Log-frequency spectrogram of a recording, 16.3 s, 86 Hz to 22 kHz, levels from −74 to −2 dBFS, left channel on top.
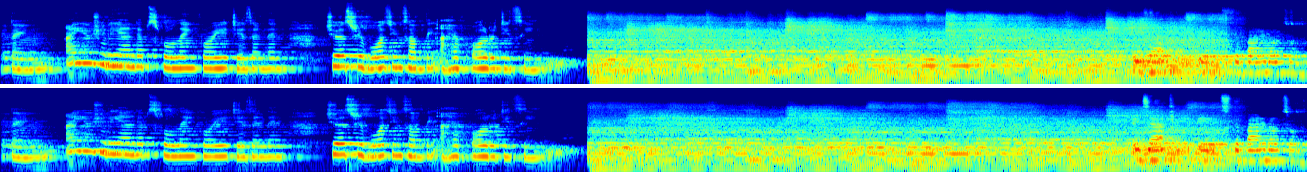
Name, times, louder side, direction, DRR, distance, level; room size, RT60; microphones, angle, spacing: voice 1, 0.0-7.0 8.5-8.6 12.3-12.5, left 1 dB, 25° left, 3 dB, 2.6 m, -26 dB
sound 1, 7.3-15.3, left 1 dB, 55° left, 4.9 m, -24 dB
voice 2, 14.1-16.3, right 1 dB, 60° right, 5 dB, 4.6 m, -22 dB
29.0 x 23.0 x 7.4 m, 1.0 s
head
